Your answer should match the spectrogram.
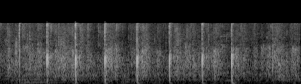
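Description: Audience applause: a steady wash of many hands clapping, with a few sharper, louder claps standing out at a regular beat throughout, no voices.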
